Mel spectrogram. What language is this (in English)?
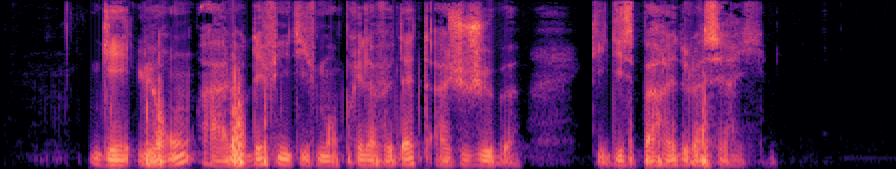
French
